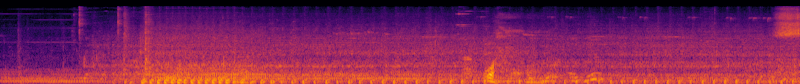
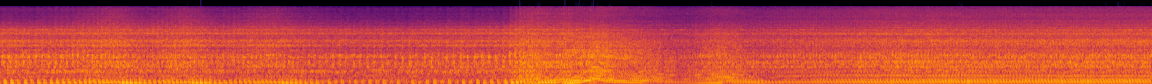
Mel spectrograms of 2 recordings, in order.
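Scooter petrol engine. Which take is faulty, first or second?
second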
